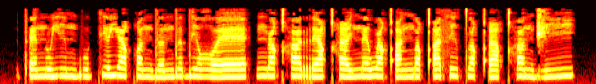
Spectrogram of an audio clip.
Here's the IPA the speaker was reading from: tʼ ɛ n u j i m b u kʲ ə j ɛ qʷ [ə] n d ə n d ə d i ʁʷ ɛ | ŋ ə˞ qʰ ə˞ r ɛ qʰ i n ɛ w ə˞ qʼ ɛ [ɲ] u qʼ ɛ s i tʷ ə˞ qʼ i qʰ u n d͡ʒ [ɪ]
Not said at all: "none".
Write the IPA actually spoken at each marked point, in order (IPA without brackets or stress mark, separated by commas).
ə, ŋ, i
